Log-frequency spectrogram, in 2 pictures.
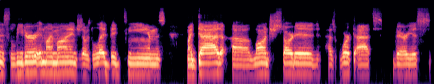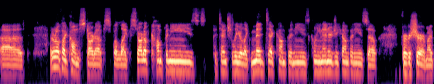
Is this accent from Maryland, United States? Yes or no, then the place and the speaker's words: no; Minnesota, United States; moved away as an adult; also born or lived in Michigan / Chicago; I grew up in Minnesota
